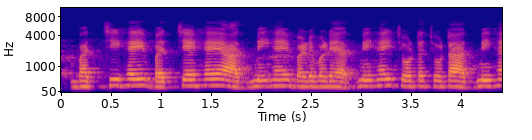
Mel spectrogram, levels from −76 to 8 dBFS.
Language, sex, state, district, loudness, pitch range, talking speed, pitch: Hindi, female, Odisha, Nuapada, -18 LUFS, 175-200 Hz, 165 wpm, 180 Hz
